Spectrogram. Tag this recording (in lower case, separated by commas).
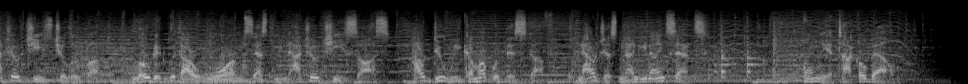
music, speech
